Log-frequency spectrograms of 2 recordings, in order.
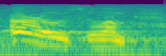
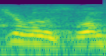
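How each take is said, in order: First: The word begins with an 'Ur' sound. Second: The word begins with the usual 'Je' sound. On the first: The name means city of peace. The speaker calls it right. "but Jerusalem. Ur meaning city" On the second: The familiar name of the city. The speaker calls it wrong. "Not Jerusalem"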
